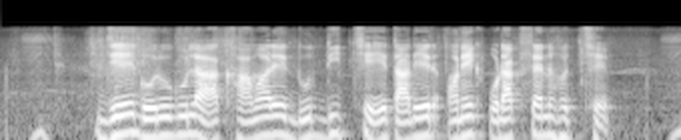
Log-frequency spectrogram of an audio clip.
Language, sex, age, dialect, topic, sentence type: Bengali, male, 31-35, Western, agriculture, statement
